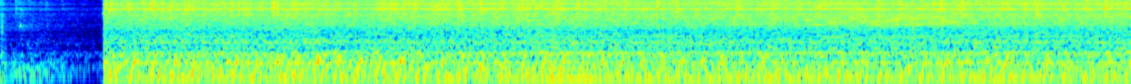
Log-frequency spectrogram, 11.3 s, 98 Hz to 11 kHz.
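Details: Swapped LS V8 in a BMW E46, first start in chassis with a custom cooling system; catches after a second and settles into a smooth, steady low rumble with no ticks or misfires, a healthy warm-up idle.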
